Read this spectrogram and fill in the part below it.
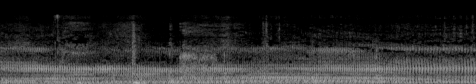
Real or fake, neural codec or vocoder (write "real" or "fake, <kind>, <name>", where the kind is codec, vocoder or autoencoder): real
